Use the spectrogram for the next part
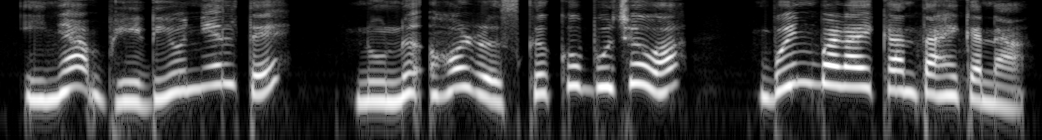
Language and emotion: Santali, surprised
